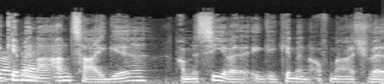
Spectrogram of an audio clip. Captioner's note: speaking yiddish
